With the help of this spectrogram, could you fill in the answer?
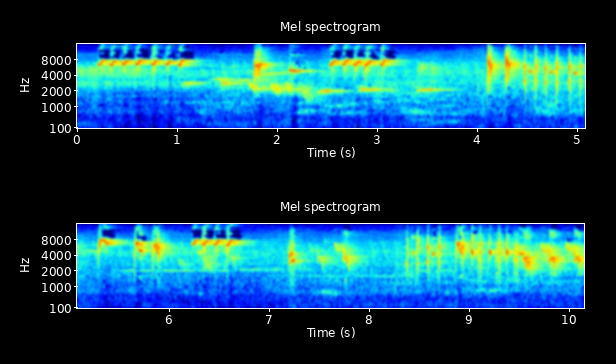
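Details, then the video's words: Energetic konin song with a full repertoire, a master recording for training sunbirds: quick high trills alternating with thin, falling whistles and dense clusters of sharp ticking notes. "KONIN GACOR FULL ISIAN MENTAL BAJA COCOK BUAT PANCINGAN KOLIBRI NINJA PASTI NYAUT IKUT BUKA PARUH !!"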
